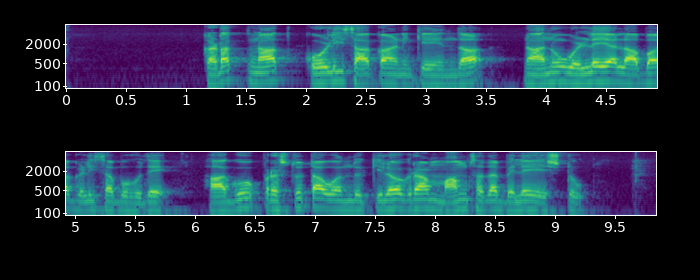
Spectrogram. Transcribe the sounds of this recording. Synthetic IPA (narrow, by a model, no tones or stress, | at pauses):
kɐɽɐknaːt̪koːɭisaːkaːɳikejind̪ɐ | naːnuɔɭːɛjɐlaːbʱɐɡɐɭisɐbɐɦud̪e̞haːɡuːpɾɐst̪ut̪ɐond̪ukiloːɡɾaːmːaːmsɐd̪ɐbɛleːʂʈu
